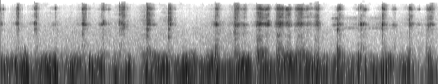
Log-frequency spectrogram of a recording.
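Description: Barnacles and grime being scraped and rubbed off a horseshoe crab's hard shell: a continuous rasping scrape dotted with many sharp clicks, thickest about two and a half to three and a half seconds in.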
